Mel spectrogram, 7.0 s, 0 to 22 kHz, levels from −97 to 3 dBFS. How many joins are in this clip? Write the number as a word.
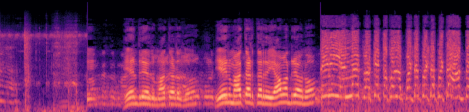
zero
